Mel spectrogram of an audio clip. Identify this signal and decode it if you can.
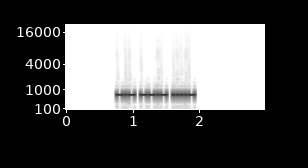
Morse code, heard as a keyed tone, about 37 wpm, 700 Hz. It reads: KQ4
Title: USA Call Sign Prefixes - 40wpm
